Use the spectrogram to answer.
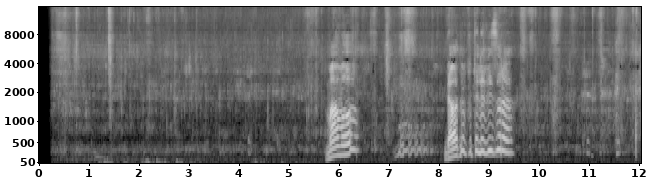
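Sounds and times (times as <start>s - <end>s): faint outdoor background noise: 0.2s - 12.0s.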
